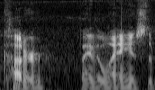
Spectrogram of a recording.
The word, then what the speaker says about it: Qatar: So they are called cutter by the way is the proper way to say their name. Um, we always refer to them as Qatar because we are American and we don't like care how people pronounce it.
